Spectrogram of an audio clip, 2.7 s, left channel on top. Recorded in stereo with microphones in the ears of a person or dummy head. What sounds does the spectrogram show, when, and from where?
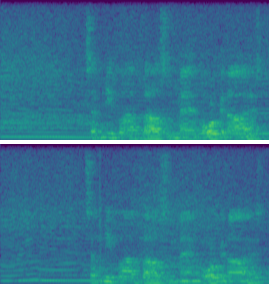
0.8 s a man speaking: 35° right (ahead or behind), 0.9 m; by 2.6 s 35° left (ahead or behind), 0.8 m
